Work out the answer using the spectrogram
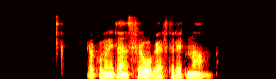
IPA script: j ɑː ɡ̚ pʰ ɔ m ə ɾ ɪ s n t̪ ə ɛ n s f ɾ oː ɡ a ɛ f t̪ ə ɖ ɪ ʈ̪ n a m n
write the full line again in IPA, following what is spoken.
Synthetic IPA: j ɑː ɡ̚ kʰ ɔ m ə ɾ ɪ n t̪ ə ɛ n s f ɾ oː ɡ a ɛ f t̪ ə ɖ ɪ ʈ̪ n a m n

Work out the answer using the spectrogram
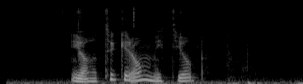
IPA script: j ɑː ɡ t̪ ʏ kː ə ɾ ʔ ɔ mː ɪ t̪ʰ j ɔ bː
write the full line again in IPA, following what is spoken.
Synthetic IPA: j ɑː ɡ t̪ʰ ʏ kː ə ɾ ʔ ɔ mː ɪ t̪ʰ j ɔ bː

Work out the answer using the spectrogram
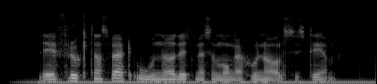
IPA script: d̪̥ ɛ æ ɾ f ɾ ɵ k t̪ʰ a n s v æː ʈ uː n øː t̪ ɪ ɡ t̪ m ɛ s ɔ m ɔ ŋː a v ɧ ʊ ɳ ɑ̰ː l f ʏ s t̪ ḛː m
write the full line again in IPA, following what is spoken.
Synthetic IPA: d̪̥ ɛ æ ɾ f ɾ ɵ k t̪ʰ a n s v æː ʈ uː n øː d̪ ɪ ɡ t̪ m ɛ s ɔ m ɔ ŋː a ɧ ʊ ɳ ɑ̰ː l s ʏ s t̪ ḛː m

